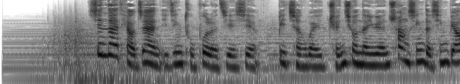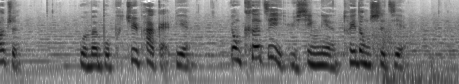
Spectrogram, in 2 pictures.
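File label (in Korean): 광동어 (대만) 차분/편안; Voice actor sample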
